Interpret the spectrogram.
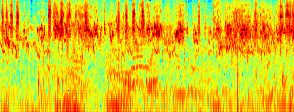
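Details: Australian budgie parrots chirping together: a busy, overlapping wall of high, raspy twitters and short squawks that rises and falls in loudness without pause.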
